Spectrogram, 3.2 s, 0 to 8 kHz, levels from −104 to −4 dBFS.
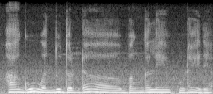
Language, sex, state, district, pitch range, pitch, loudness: Kannada, female, Karnataka, Bangalore, 165-195 Hz, 185 Hz, -13 LUFS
